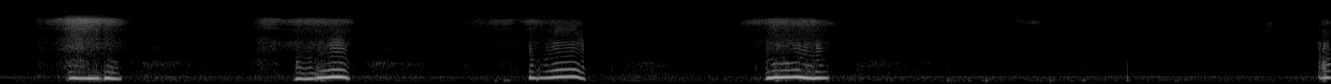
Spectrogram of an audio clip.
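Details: Senior lilac point Siamese cat, overweight but in good health, heavily snoring while asleep: about four loud, raspy snores with a squeaky, whistling edge over a steady background hum.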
